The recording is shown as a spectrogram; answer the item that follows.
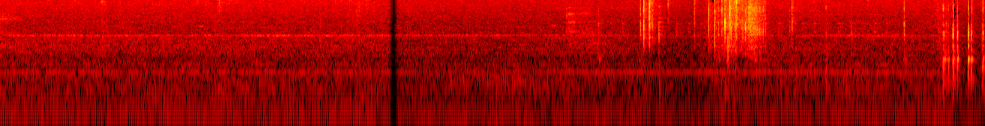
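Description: A steady low hum, then, a little past four seconds in, a few short scrapes and clicks of a metal spoon in a jar of fig jam.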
